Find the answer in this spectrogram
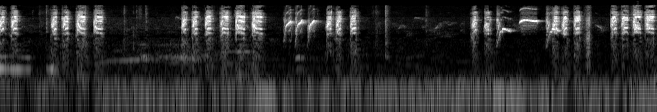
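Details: Cinereous tit (gelatik batu) used as a trapping lure: repeated clusters of scratchy, buzzy, high chattering notes, a few clearer short whistled notes between them, and a faint low sliding whistle early on.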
